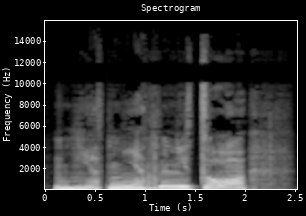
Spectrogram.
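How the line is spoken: Shrieking. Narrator (Russian): визжал

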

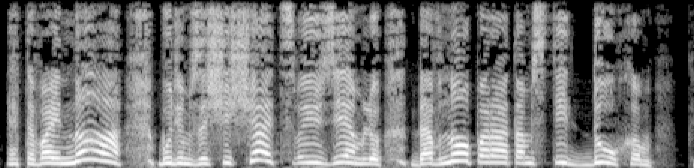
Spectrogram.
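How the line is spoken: Shouting. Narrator (Russian): кричали одни

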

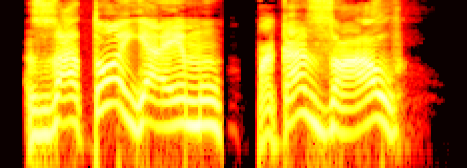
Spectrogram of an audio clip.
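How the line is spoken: Embarrassed growl. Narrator (Russian): смущенно прорычал Громозека, который не любит признаваться в собственных ошибках

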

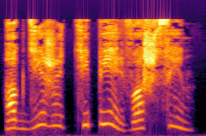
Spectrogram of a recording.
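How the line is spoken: Timid question. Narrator (Russian): робко спросил Якоб

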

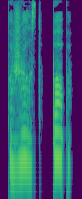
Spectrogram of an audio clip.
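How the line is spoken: Whispering, pleading. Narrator (Russian): шептал медведик в черноту

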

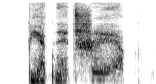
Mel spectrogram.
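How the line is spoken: Whispering. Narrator (Russian): шептал он

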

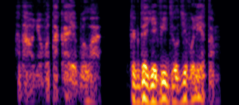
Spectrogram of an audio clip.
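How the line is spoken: Whispered into ear. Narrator (Russian): зашептал Гарри на ухо Гермионе

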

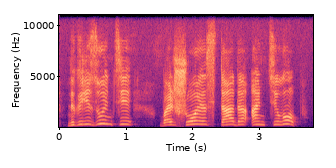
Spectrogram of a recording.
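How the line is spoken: Loud speaker voice. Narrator (Russian): громко сказал динамик

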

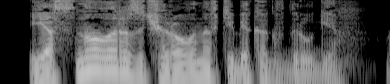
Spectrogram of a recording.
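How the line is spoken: Sigh. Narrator (Russian): вздохнула Берта

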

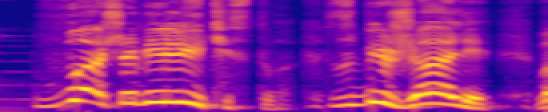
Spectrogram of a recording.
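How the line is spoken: Full-voiced shout. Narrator (Russian): во весь голос закричал Милярдский

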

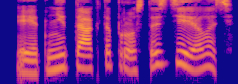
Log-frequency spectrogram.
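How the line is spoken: Heavy sigh, professor. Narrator (Russian): Тяжело вздохнул профессор Пыхтелкин

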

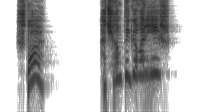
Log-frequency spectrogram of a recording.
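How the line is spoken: Shrill squeal. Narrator (Russian): взвизгнула она

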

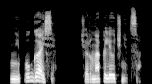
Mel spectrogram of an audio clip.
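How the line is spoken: Unusually gentle. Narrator (Russian): Голос Острогора звучал непривычно ласково

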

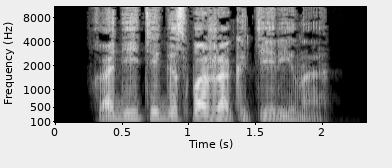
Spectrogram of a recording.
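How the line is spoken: Even voice. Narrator (Russian): ровным голосом произнес он

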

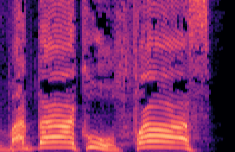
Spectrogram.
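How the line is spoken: Frantic screaming merchants. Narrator (Russian): торговцы истошно завопили

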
